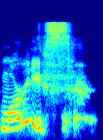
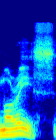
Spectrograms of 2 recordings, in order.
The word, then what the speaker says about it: Maurice: in a footnote that Americans and people across the pond pronounce that differently because I've always pronounced it Maurice well there you are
